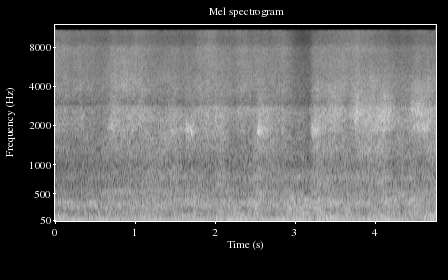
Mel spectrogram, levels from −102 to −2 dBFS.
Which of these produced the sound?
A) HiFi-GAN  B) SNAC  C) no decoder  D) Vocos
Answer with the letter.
B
